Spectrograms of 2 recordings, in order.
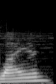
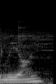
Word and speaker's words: Lion: like Marty mlly so people call him lion because it's spelled that way but but you know he's French so you know it's supposed to be Leon yeah when I was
